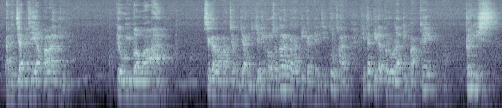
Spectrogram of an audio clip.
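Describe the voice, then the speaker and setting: A man preaching a sermon as pastor, animated and joking, calling for responses from the congregation. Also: fairly high pitch, a little hiss or hum. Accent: Indonesian. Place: large church hall. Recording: echoey church hall, distant mic.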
